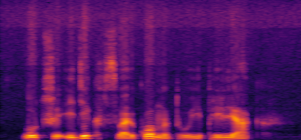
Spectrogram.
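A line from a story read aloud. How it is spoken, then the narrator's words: Quiet advice. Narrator (Russian): тихо посоветовал он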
